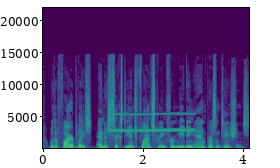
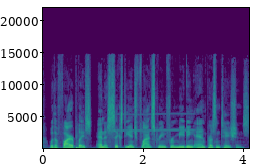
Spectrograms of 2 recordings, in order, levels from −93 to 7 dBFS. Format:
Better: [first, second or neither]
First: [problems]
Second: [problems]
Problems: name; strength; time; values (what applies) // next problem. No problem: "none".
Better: second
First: high-pitched whine; loud; from 1.5 to 3 s; 3 kHz, 10 dB below the speech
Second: high-pitched whine; faint; from 1.5 to 3 s; 3 kHz, 25 dB below the speech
